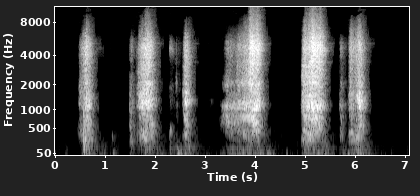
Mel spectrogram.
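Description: Trowel scraping flooring adhesive across a plywood subfloor in repeated short strokes, roughly one a second.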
